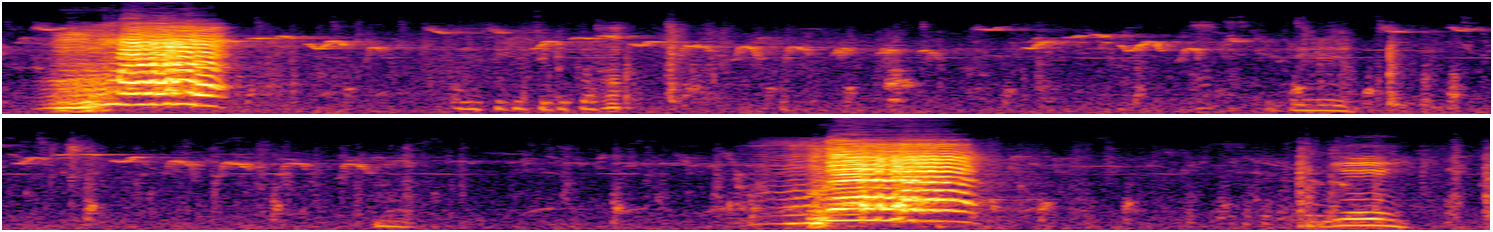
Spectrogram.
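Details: A goat giving birth calls out with a loud quavering bleat at the start, then a long quiet stretch of small-bird chirping before a second strong bleat and a brief softer one near the end.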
